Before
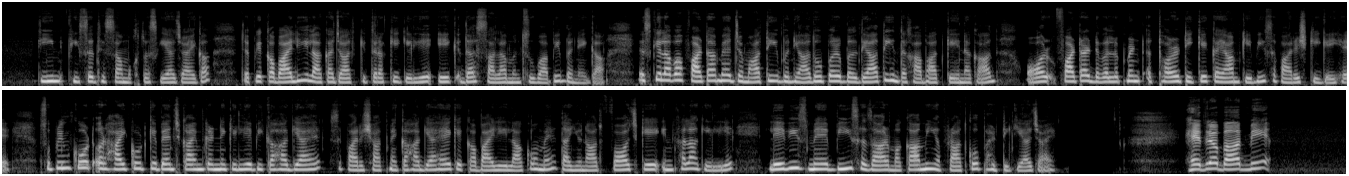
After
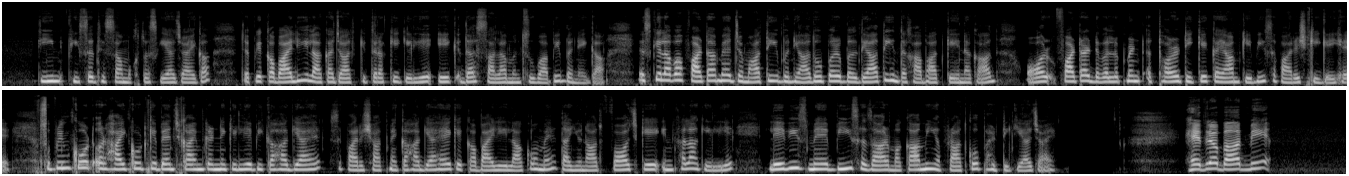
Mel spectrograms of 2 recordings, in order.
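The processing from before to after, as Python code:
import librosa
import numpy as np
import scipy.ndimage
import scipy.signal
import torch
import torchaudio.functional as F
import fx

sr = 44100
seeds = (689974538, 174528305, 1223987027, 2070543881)

y = fx.pre_swell(x, sr, db_per_s=130.0, at=(12.96, 15.31), fade=0.02)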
